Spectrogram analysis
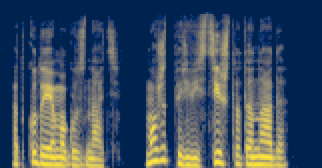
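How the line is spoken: Slightly irritated reply. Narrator (Russian): Чуть раздраженно Оскар ответил

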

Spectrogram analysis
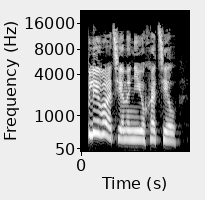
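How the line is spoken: Angry whisper. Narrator (Russian): зло шепчет он

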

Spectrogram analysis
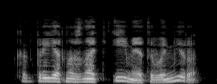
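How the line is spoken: Smiling, then sighing. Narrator (Russian): улыбнулся вновь Лайл и вздохнул

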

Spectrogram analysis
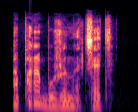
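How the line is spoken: Scoffing waitress. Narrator (Russian): фыркнула в ответ официантка

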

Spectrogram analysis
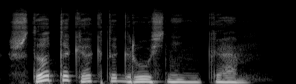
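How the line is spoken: Sigh. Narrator (Russian): вздохнул я

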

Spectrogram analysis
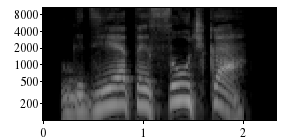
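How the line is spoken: Rough hiss nearby. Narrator (Russian): шипел совсем рядом грубый голос

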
